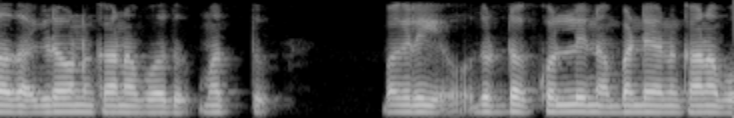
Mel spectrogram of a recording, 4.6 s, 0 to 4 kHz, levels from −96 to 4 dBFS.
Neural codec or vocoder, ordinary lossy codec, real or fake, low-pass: none; none; real; 3.6 kHz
